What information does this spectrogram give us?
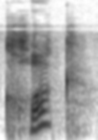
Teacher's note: of the first part of cluck like a chicken um but the back of your tongue is making a k and the front of your tongue is making an l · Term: KL combination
